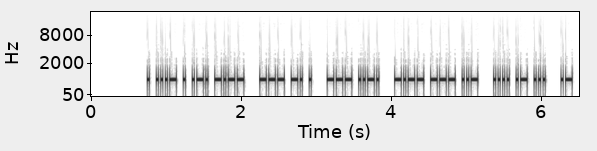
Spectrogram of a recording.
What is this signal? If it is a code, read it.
Morse code, heard as a keyed tone, about 40 wpm, 700 Hz. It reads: EVERY ONE OF YOU HAS A
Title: Sentences from Top 1500 Words 40wpm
